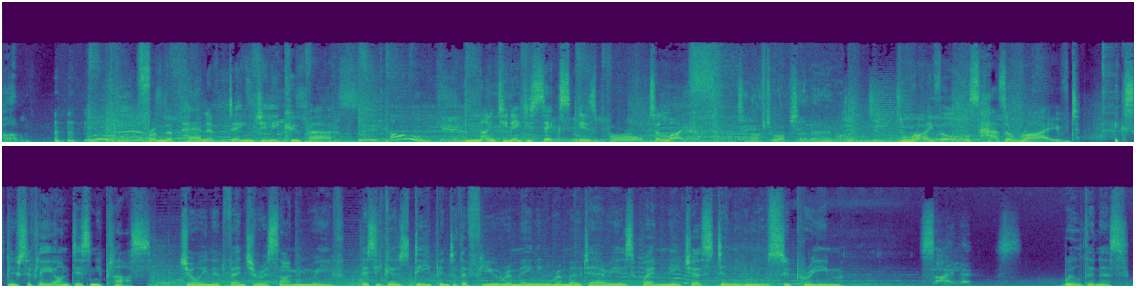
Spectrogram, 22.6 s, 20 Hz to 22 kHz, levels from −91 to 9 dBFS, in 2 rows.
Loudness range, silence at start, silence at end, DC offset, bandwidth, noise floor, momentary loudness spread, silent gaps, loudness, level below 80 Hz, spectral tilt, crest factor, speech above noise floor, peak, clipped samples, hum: 4 LU; 0 s; 0 s; under 0.1%; 16 kHz; -38 dBFS; 9 LU; none; -16 LUFS; -32 dBFS; -5 dB/octave; 14 dB; 22 dB; -4 dBFS; under 0.1%; none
